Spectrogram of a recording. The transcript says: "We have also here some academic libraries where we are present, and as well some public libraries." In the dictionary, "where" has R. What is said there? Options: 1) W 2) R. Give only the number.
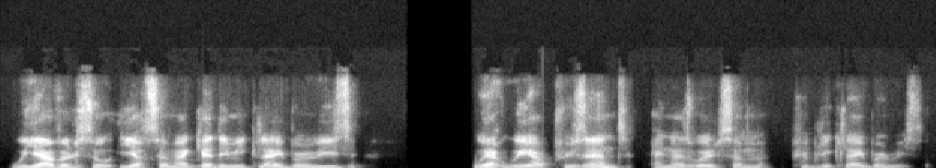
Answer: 2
